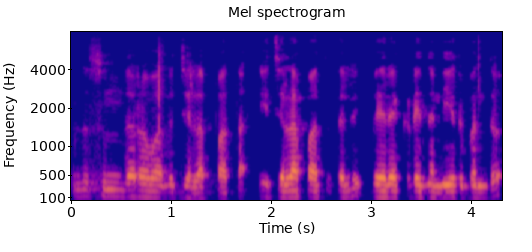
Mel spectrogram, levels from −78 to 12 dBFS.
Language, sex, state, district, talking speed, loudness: Kannada, male, Karnataka, Chamarajanagar, 125 wpm, -25 LUFS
